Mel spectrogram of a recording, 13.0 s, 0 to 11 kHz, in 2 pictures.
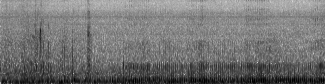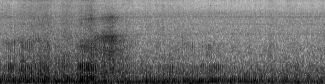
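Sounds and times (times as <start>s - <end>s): cat purring: 0.0s - 13.0s.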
